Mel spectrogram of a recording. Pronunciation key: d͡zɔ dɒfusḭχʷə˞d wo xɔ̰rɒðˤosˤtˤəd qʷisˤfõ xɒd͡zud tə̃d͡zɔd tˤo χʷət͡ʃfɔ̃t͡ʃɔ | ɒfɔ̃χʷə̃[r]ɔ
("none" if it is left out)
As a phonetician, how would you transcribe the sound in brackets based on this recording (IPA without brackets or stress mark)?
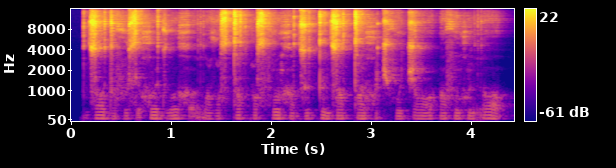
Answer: r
